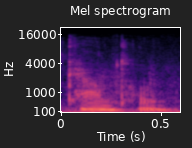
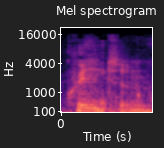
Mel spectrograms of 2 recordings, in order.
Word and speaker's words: Quinton: Quinton. It's pronounced Canton. – Yeah, but it's spelled Quinton.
